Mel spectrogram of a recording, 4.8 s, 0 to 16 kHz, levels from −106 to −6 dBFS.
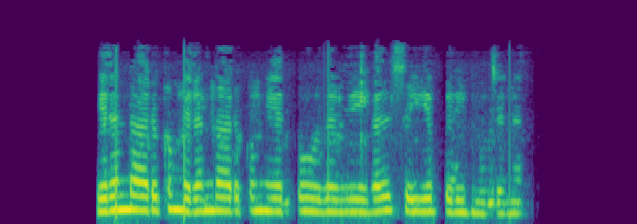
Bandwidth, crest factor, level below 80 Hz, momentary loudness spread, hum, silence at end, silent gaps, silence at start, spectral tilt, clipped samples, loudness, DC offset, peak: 7.4 kHz; 14 dB; -58 dBFS; 9 LU; none; 0.85 s; none; 0.75 s; -7.5 dB/octave; under 0.1%; -17 LUFS; under 0.1%; -4 dBFS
